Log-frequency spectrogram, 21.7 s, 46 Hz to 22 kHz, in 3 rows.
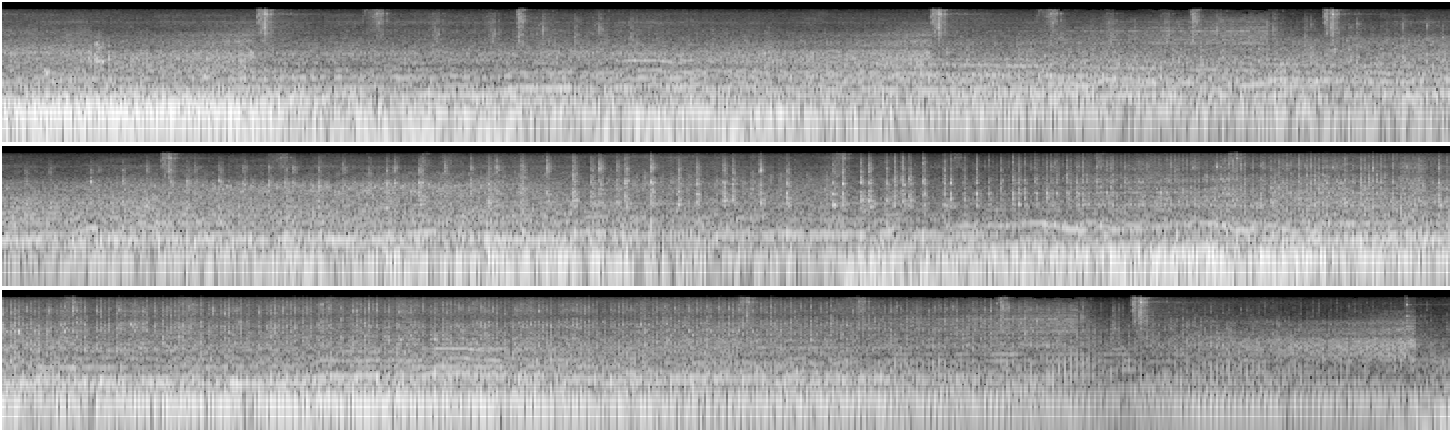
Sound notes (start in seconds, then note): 0.1 sound of Bonanza landing; 6.9 sounds of Beechcraft Bonanza engine taxi past camera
